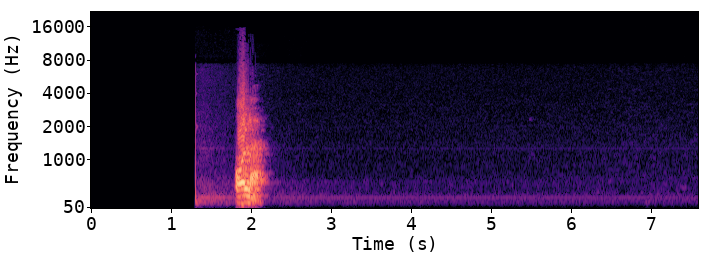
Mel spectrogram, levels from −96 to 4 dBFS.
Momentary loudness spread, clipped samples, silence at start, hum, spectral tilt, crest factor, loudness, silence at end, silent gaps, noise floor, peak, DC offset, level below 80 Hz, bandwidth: 31 LU; under 0.1%; 1.8 s; none; -6 dB/octave; 22 dB; -12 LUFS; 5.4 s; none; -63 dBFS; 0 dBFS; under 0.1%; -62 dBFS; 11.5 kHz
